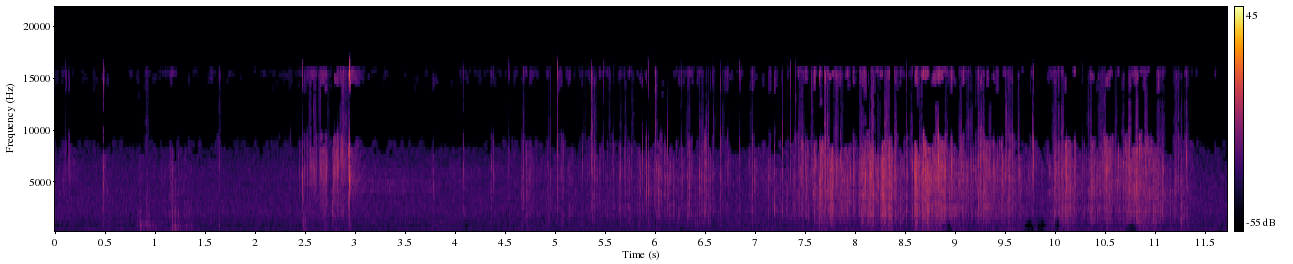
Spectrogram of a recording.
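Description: Clear plastic wrapping crinkling and crackling in the hands as a wristwatch is pulled from its protective bag, with scattered small clicks. It grows busier and louder in the second half.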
